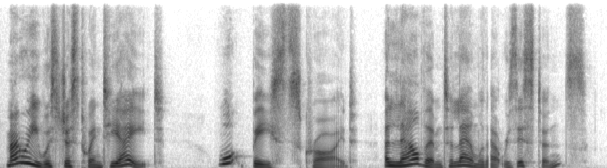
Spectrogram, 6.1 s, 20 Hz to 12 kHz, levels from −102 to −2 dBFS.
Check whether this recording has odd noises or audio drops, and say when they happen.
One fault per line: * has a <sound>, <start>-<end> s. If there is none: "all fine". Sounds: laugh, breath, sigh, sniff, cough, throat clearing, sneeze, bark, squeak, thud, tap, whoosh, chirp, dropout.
* has a dropout, 4.9-4.9 s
